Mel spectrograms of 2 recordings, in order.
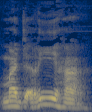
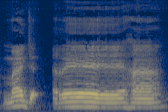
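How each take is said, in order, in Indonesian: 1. Vokal setelah r adalah i tertutup. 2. Vokal setelah r adalah e tengah. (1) "majriha ra-nya kasrah" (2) "jadi yang muncul bunyi E"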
